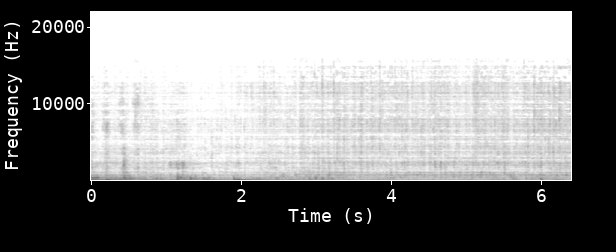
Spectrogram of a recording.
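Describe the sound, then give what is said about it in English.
Clean water gushes from a pipe, flowing from one pond to another and spilling over a pedal boat. It makes a steady, loud rush with a brief splashy surge early on and then a continuous even flow. “This is where the water comes out, from the pipe, clean water. From one pond to the other. Here it goes over the boat.”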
